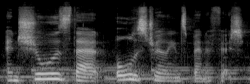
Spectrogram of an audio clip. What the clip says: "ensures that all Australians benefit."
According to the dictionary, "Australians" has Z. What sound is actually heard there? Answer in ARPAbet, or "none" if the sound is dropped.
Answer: Z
